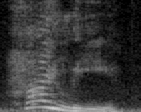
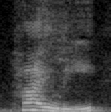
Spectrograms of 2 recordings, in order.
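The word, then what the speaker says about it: jai alai: J is for highly. Juanita and Bjorn happily played highly before eating fajitas in Juarez. So the J is silent.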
